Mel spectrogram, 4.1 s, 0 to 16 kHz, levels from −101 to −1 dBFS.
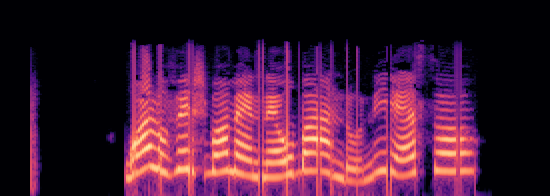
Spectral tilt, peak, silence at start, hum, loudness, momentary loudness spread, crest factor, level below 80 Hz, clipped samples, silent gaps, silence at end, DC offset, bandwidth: -5 dB/octave; -2 dBFS; 0.95 s; none; -14 LUFS; 10 LU; 14 dB; -54 dBFS; under 0.1%; none; 0.55 s; under 0.1%; 7.4 kHz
